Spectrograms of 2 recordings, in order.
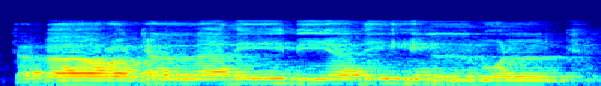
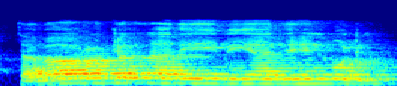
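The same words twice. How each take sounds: First: The L in mulk is pronounced clearly. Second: The L in mulk is swallowed, said quickly. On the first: The speaker calls it right. "harus menjelaskan huruf lam" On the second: The speaker calls it wrong. "Ini saya baca yang salah"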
